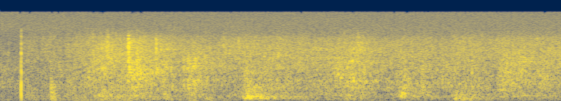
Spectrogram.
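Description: Handling noise on a handheld microphone: a sharp click just after the start, then rustling and soft bumps as it is held and moved.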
